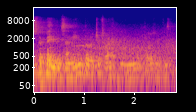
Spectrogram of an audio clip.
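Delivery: reprensión rápida y en voz más baja; oración de reprensión. Shown as a demonstration. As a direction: ora rápido reprendiendo el pensamiento. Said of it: "dice que lo eches fuera". (oración rápida y baja de reprensión)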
